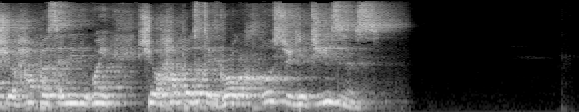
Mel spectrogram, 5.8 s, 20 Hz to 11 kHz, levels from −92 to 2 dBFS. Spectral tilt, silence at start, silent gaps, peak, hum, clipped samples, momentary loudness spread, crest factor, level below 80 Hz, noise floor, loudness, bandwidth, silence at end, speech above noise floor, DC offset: -4 dB/octave; 0 s; none; 0 dBFS; none; under 0.1%; 6 LU; 12 dB; -46 dBFS; -80 dBFS; -11 LUFS; 11 kHz; 1.85 s; 69 dB; under 0.1%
